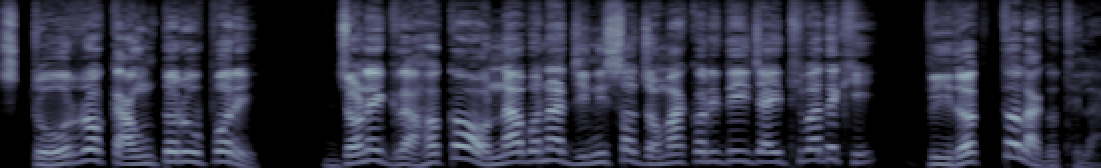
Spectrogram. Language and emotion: Odia, disgusted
